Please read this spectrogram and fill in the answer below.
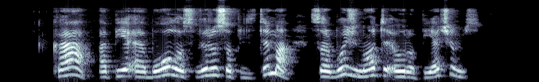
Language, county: Lithuanian, Klaipėda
